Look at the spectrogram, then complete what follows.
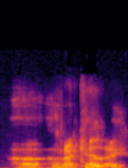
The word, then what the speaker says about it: Rachele: Is it Rochelle? Is that the way you pronounce it? Rachele.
